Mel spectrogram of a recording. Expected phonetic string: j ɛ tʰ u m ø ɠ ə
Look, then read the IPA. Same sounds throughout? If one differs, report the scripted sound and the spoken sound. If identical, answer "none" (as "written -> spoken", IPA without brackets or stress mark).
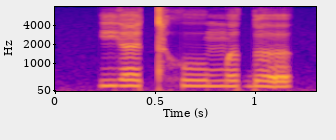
ø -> ə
